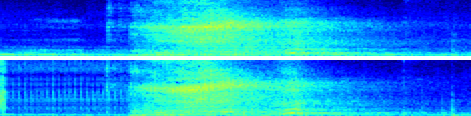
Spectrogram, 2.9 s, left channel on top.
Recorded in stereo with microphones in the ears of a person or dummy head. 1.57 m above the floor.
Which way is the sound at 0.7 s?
50° right (ahead or behind).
